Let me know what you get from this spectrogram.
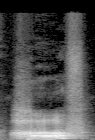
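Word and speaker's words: half: It sometimes L gets silent. अब एल कहां कहां साइलेंट होता है आपको ये याद रखना है, ये आपको मालूम होगा। सो it's becomes काफ, हाफ, haves, could, should, would, Sam and talk.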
